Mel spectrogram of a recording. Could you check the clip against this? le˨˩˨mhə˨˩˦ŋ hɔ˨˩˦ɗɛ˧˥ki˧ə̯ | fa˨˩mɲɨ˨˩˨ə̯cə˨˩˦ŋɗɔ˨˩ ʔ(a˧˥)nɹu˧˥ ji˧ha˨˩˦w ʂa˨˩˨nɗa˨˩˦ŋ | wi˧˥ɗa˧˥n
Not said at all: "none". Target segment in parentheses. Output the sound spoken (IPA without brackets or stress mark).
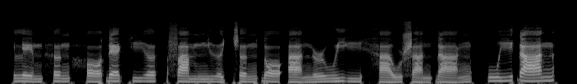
a˨˩˨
